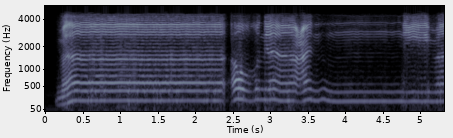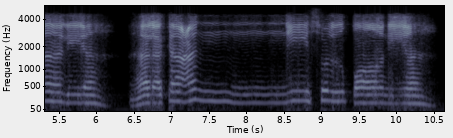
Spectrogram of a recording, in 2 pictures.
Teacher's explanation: أحقق السكتة في الهاء أو سكون الهاء، أقف زمنا يسيرا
